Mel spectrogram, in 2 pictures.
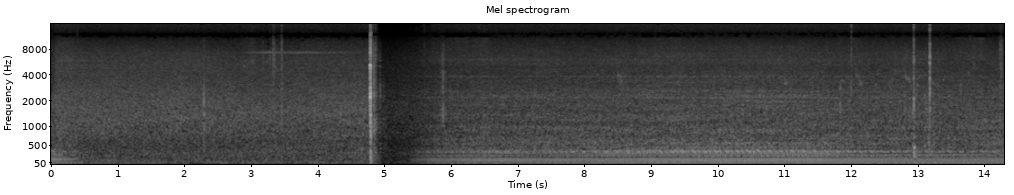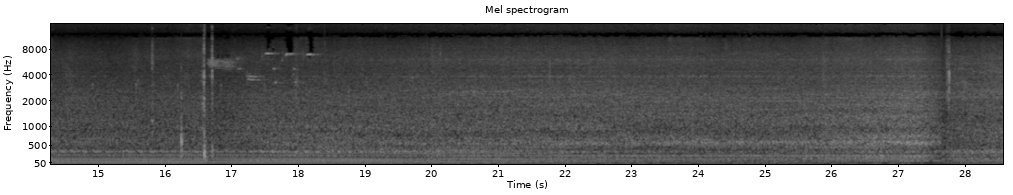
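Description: The BMW 335is's twin-turbo straight-six idling steadily, with a sharp click about five seconds in and a couple of lighter clicks later.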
